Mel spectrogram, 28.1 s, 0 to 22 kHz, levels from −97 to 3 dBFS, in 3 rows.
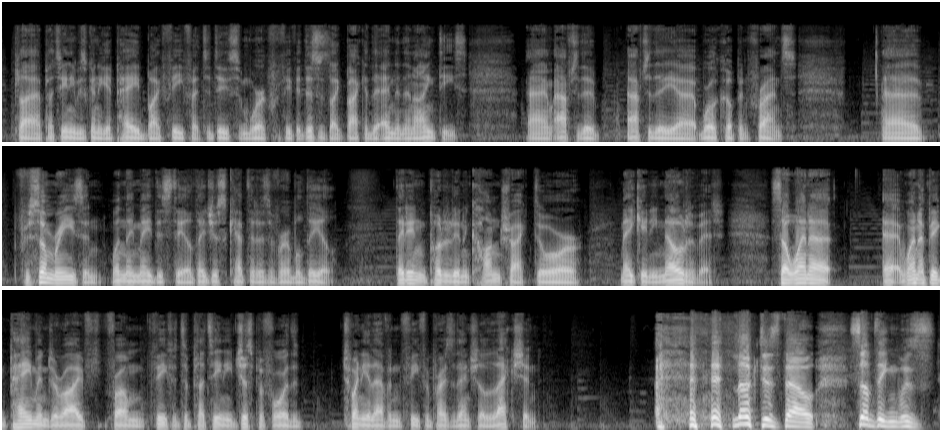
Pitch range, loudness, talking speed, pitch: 70-95 Hz, -19 LUFS, 195 wpm, 80 Hz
